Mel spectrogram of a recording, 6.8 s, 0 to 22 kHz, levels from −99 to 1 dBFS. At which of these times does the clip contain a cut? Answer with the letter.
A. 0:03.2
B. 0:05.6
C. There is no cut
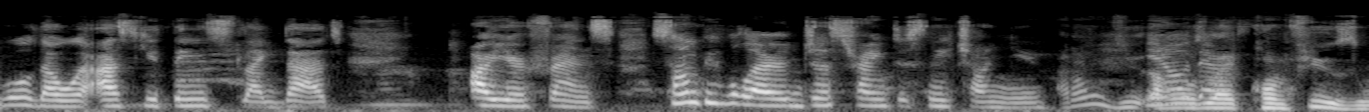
B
